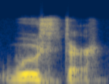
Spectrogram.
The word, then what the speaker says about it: Worcester: I do have to say, Gons, the overwhelming message I'm getting from the chat is that it's pronounced Wooster.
